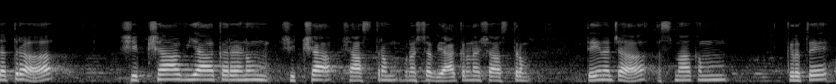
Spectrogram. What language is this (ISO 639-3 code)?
san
